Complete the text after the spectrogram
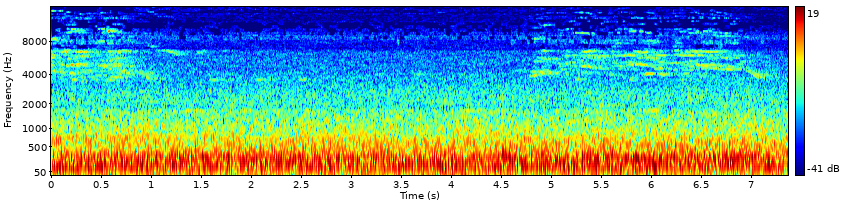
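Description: A train rolls slowly past with a steady low rumble.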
